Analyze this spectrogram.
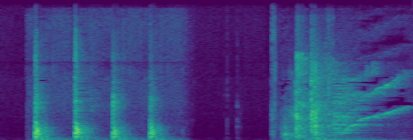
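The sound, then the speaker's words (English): Four sharp, evenly spaced knocks on a door, then a short silence and a longer rasping, creaking sound. “She ran upstairs and knocked on the door.”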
